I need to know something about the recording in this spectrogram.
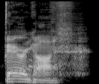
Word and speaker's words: Baragon: Please pronounce these. And It's Baragon.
